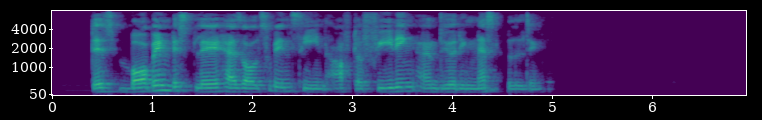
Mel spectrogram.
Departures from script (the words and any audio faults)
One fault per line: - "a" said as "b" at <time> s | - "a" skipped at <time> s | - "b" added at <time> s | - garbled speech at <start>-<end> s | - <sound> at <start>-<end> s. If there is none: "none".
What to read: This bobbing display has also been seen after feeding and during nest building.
none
